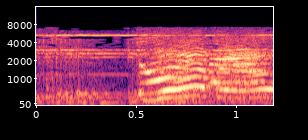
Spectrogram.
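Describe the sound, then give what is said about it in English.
A doorbell gives a short, steady buzzing tone, and a voice starts talking over it about halfway through. “Doorbell!”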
